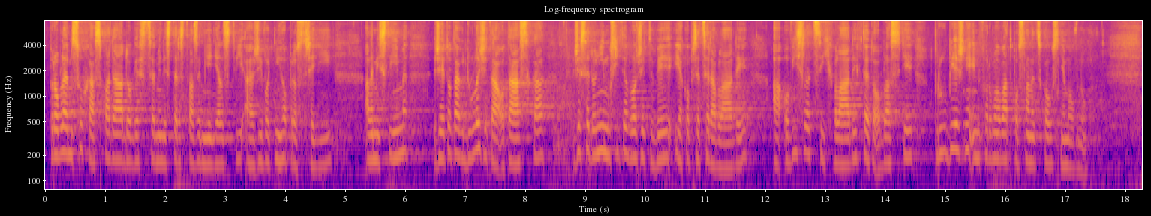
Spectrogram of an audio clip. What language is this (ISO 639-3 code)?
ces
